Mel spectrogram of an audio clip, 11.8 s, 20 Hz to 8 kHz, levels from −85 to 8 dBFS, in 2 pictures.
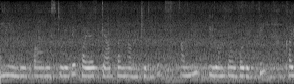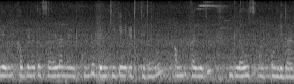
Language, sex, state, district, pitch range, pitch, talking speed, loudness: Kannada, female, Karnataka, Belgaum, 230-245 Hz, 235 Hz, 90 wpm, -20 LUFS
